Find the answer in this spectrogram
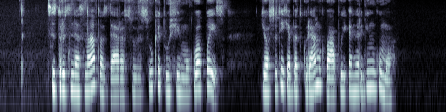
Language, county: Lithuanian, Vilnius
